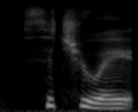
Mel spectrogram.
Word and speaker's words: Scituate: We're talking about Situate. Situate.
